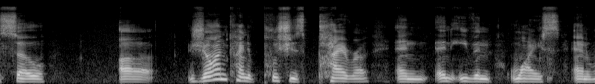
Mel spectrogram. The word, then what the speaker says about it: Pyrrha: someone with power either pirate or cinder Pyrrha sorry I keep pronouncing it wrong to show him how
